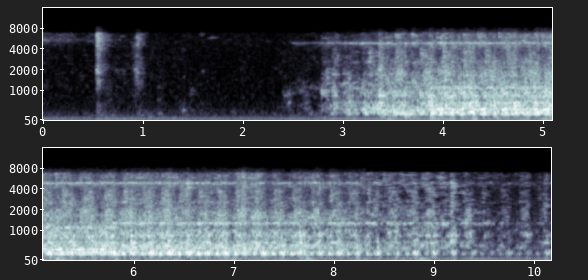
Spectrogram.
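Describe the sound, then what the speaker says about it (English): A sewing machine stitches a quilt block. A couple of faint clicks come first, then the motor starts up and runs in a steady, close, rapid whirring hum until the end. "we are going to stitch just a couple of stitches"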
